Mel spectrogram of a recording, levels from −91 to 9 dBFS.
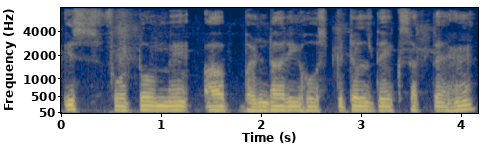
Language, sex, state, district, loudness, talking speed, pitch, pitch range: Hindi, male, Rajasthan, Jaipur, -15 LUFS, 130 wpm, 110 Hz, 110-115 Hz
